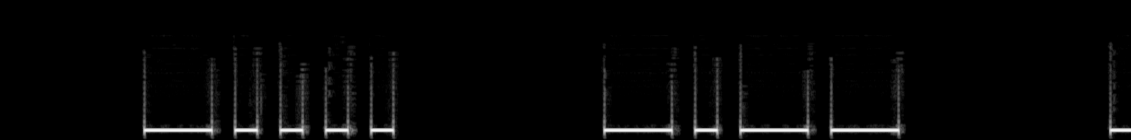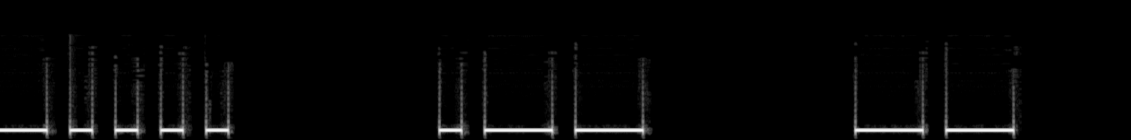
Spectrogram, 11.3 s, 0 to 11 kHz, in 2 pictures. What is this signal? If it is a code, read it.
Morse code, heard as a keyed tone, about 10 wpm, spaced as for 6 wpm, 800 Hz. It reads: 6Y6WM
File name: LEZIONI / 9 286 ws 10wpm 4032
